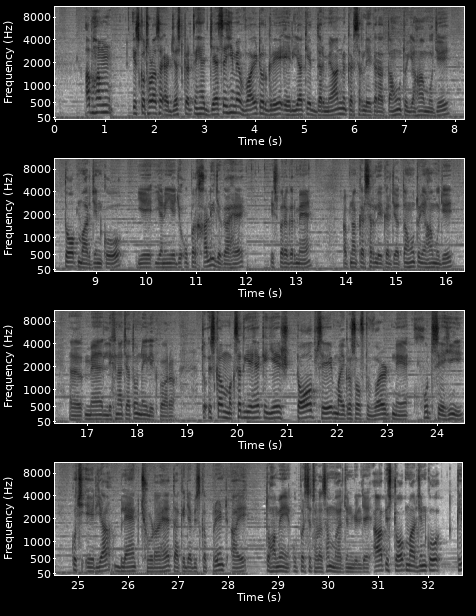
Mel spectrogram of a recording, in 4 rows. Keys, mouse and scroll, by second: 0.3 click, 12.1 click, 17.2 click, 31.3-32.6 drag.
